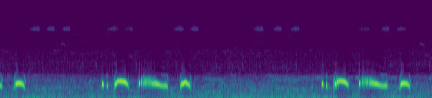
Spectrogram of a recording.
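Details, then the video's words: Spotted dove, a masteran recording for training and luring, gives three-part cooing phrases: a couple of stuttered notes, a long warm descending coo and a short arched coo. Faint high chirps sound in the background. "MASTERAN SUARA TEKUKUR"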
